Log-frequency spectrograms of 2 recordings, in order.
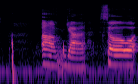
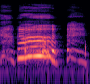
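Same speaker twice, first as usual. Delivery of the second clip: loud high sharp gasp; shocked gasp; 9 semitones higher, 13 dB louder than usual. Retold or imitated. Seeing her chipped tooth on his phone, a loud gasp. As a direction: suck in air in horror.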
